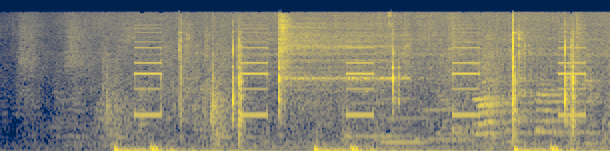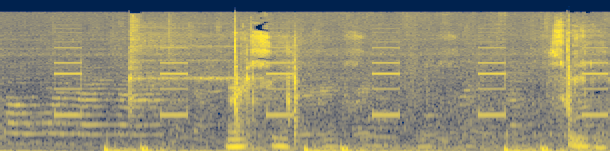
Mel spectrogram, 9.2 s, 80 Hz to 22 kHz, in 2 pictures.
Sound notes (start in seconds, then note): 0.9 beeping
